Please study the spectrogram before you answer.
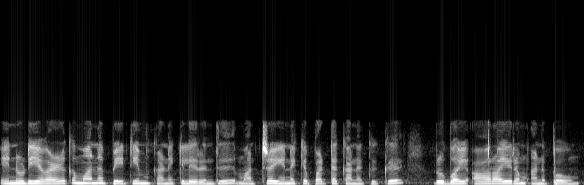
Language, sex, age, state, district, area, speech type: Tamil, female, 30-45, Tamil Nadu, Viluppuram, rural, read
